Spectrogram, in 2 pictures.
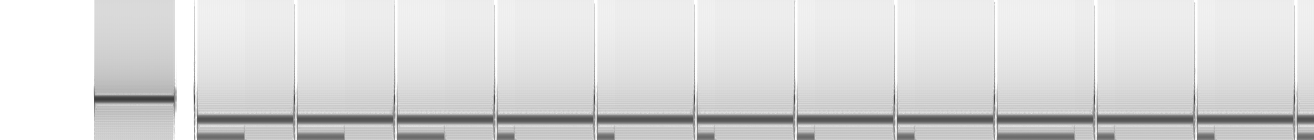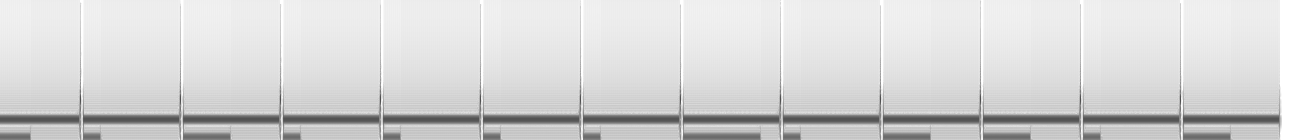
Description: Radio time signal (WWVH, Hawaii), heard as ticks, one a second.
